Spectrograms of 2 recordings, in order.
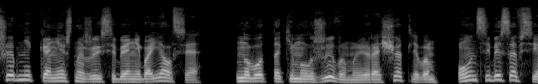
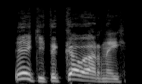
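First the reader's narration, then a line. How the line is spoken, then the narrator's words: Laughing. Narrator (Russian): засмеялся Пит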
